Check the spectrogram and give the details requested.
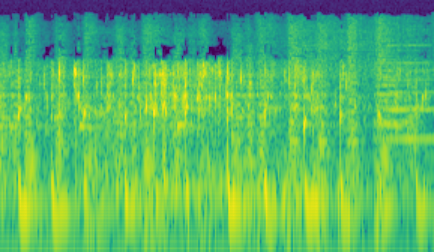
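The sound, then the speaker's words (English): Wet liquid sounds of Woodford Reserve Double Oaked whiskey being sipped as a shot after a toast, a steady run of small gurgling, bubbly pulses repeating for several seconds with no talking over them. “But we're going to do a shot of it right now. A sipping over a shotting.”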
